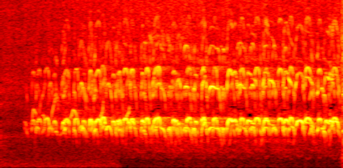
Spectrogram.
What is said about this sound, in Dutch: Vandaag spreken wij over de oystercatcher, oftewel de schoolekster, oftewel de bonte Piet.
